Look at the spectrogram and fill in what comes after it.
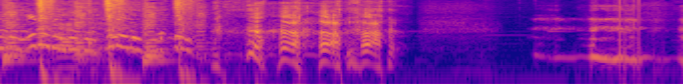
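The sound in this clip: A turkey gobbles in a loud, rapid, warbling burst of many short throaty notes. After a brief pause, a shorter gobble follows at the end.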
